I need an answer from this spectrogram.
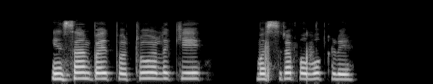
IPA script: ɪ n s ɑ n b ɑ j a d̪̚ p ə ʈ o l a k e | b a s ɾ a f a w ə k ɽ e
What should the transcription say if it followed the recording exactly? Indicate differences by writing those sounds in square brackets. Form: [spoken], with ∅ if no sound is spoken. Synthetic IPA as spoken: ɪ n s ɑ n b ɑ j a d̪̚ p ə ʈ o l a k e | [m] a s ɾ a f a w ə k ɽ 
